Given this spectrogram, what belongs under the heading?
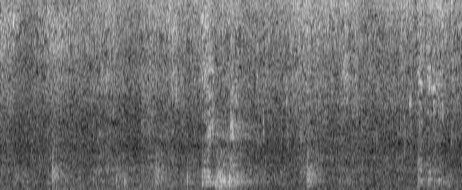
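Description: Garlic and flattened rice frying in hot oil for an avalakki snack, with a steady dense sizzle and occasional stirring scrapes, close and fairly loud, no voices.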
